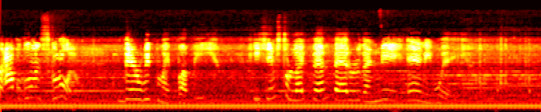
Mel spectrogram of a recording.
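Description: Cartoon dialogue in high, young voices in short phrases over light background music, with a steady low hum underneath.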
